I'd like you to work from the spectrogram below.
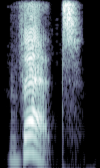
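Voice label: "vet", British English; gcompris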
